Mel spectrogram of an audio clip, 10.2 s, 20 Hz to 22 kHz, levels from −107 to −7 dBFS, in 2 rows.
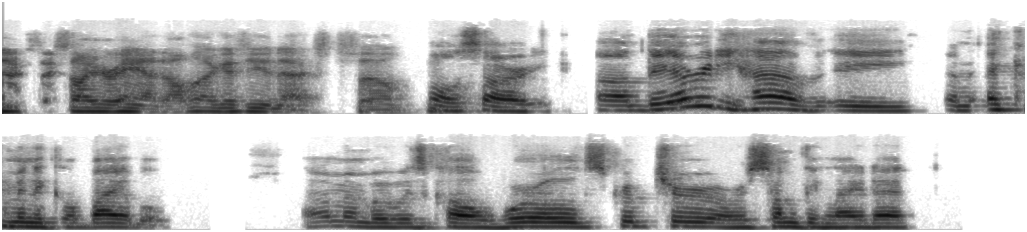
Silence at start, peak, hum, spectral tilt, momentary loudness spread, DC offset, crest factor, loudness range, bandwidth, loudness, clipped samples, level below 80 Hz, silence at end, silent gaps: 0 s; -8 dBFS; none; -5.5 dB/octave; 13 LU; under 0.1%; 16 dB; 3 LU; 9 kHz; -23 LUFS; under 0.1%; -66 dBFS; 0.6 s; 2.92-2.96 s, 6.15-6.33 s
